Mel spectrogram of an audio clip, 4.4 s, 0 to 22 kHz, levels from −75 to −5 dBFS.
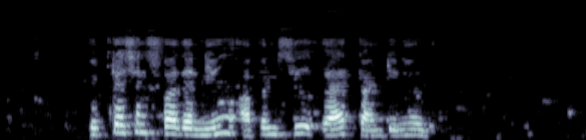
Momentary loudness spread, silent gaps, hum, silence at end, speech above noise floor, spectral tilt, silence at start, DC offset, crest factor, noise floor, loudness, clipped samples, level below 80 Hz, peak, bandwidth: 11 LU; none; none; 1.15 s; 44 dB; -5.5 dB/octave; 0.65 s; under 0.1%; 18 dB; -62 dBFS; -19 LUFS; under 0.1%; -66 dBFS; -2 dBFS; 7.6 kHz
